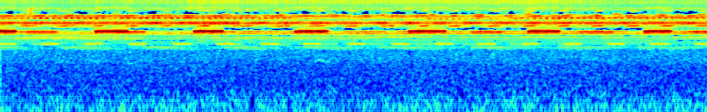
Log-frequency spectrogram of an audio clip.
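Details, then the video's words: Gentle cricket chirping fills a serene park at evening; high continuous trilling from many insects, with short clipped chirps repeating in even beats under a few louder surges, faint low rumble beneath. "Cricket Sounds in a Peaceful Park"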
